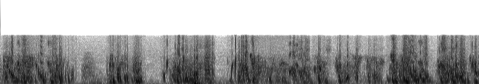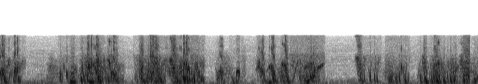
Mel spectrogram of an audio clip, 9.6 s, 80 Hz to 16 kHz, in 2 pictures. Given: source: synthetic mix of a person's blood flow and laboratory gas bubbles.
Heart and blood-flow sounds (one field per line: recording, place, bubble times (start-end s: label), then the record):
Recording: Doppler ultrasound of blood flow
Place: subclavian vein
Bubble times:
0.03-0.77 s: bubbles
1.05-1.45 s: bubbles
1.59-2.16 s: bubbles
2.27-4.33 s: bubbles
4.37-5.04 s: bubbles
5.36-6.04 s: bubbles
6.11-6.84 s: bubbles
6.93-7.04 s: bubbles
7.07-7.22 s: bubbles
7.31-8.04 s: bubbles
8.33-8.60 s: bubbles
8.63-8.89 s: bubbles
8.96-9.58 s: bubbles
From the record:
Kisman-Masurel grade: 444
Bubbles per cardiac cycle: continuous sound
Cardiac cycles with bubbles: 100%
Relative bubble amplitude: maximal (0.775 to 0.999)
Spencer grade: 4 (maximum detectable bubble signal sounding continuously throughout systole and diastole of every cardiac period, and overriding the amplitude of the normal cardiac signals)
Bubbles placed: anywhere in the cardiac cycle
